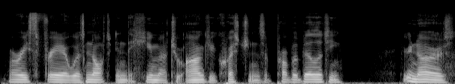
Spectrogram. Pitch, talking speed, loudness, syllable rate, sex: 105 Hz, 185 wpm, -18 LUFS, 6.5 syllables/s, male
